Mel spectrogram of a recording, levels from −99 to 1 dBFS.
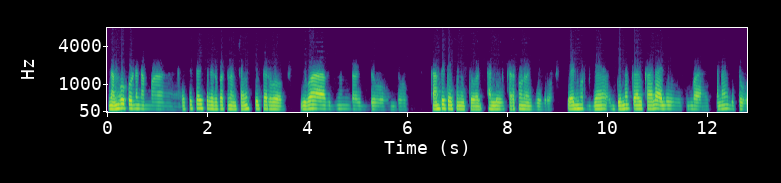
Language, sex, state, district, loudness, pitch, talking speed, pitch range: Kannada, male, Karnataka, Chamarajanagar, -17 LUFS, 125 Hz, 105 wpm, 120-130 Hz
